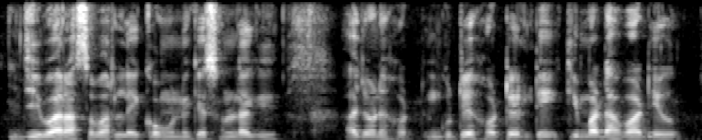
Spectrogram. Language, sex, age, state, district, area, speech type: Odia, male, 18-30, Odisha, Balangir, urban, spontaneous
